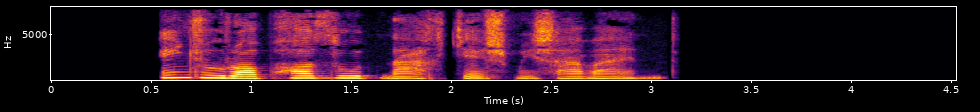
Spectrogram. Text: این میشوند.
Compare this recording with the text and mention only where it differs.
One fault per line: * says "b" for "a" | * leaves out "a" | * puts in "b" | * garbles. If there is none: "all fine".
* puts in "جورابها زود نخکش"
